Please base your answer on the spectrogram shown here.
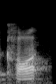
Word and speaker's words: caught: merger and that's when those two words c-o-t and c-a-u-g-h-t sound the same so when i say them they're caught and caught they're the same pronunciation because i do have that merger so that pronunciation right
